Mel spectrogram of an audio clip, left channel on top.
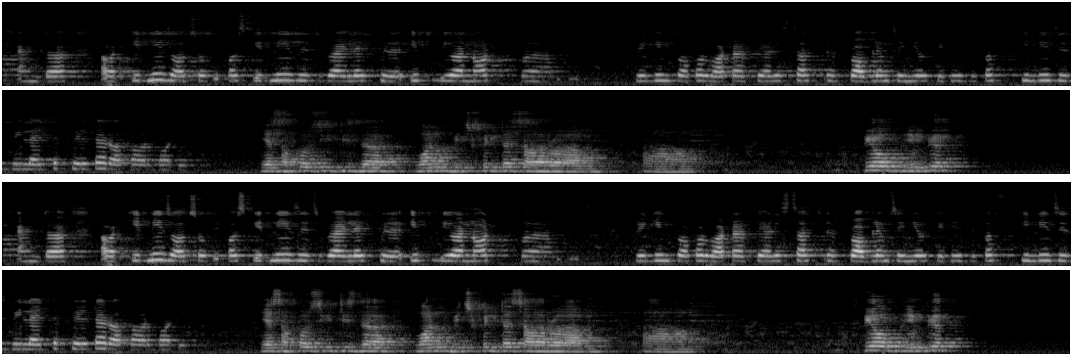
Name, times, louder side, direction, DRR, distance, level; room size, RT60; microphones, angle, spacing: voice 1, 0.0-4.9 5.2-5.5 6.3-9.9 10.2-12.5, right 4 dB, 70° right, 11 dB, 1.2 m, -28 dB
voice 2, 13.3-17.9 19.3-20.1, equal, 55° right, 8 dB, 5.8 m, -31 dB
27.5 x 25.0 x 7.1 m, 0.68 s
head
